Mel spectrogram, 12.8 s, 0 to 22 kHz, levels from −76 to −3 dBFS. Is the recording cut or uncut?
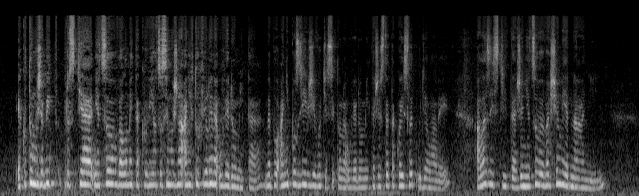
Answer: uncut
